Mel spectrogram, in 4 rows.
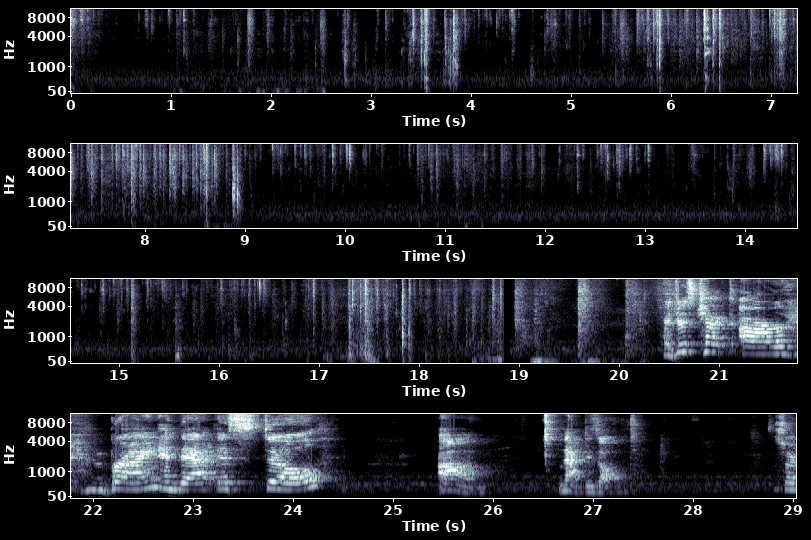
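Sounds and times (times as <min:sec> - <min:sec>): low background hum: 0:00.0 - 0:29.0.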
